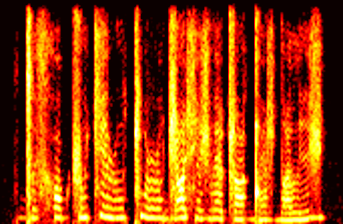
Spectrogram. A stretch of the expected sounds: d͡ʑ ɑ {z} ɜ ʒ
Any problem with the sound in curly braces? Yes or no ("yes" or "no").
yes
